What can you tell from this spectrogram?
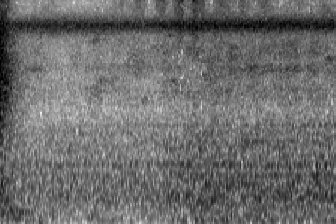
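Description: A rag rubbing softly as it wipes spilled grease off the metal mating face of an inner CV joint cup, under a steady high-pitched whine and low workshop background noise.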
